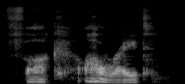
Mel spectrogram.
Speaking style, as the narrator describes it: Aizawa groans

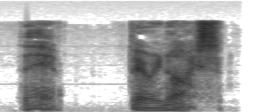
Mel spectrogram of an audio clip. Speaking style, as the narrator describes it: I muttered

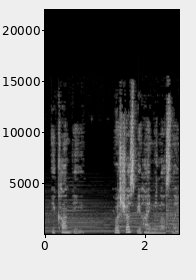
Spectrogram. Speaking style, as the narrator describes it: Nina murmured

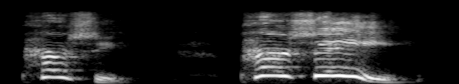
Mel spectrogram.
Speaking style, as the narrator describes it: screeched out

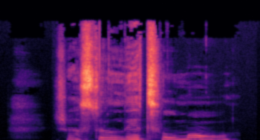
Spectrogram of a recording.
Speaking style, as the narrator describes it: he moans to himself

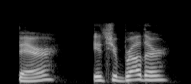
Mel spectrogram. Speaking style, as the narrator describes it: she called out after a few minutes of chit-chat

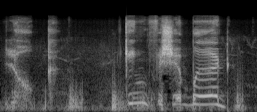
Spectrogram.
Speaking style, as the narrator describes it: loudly whisper

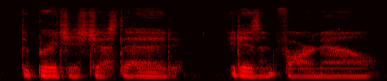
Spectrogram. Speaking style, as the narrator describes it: the boatman murmured, voice barely carrying

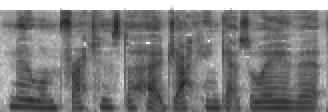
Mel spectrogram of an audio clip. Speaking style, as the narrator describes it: I mumbled darkly

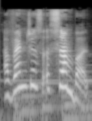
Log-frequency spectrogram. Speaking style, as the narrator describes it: Captain America shouted

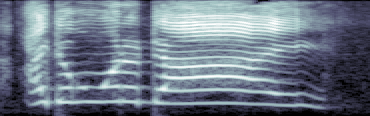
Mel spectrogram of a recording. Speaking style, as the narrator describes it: screaming

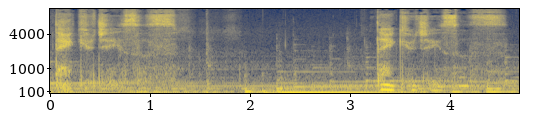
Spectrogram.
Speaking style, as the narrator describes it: I began to whisper

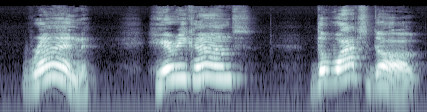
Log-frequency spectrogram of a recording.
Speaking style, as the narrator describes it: Great shouts filled the air as the Lethargians scattered

